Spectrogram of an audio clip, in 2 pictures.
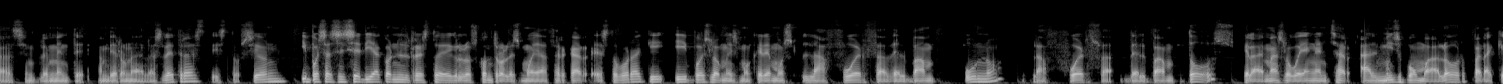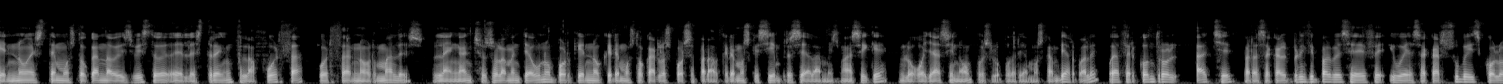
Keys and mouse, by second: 0.8 BackSpace, 3.9 shift+middle click, 5.4 click, 6.7 shift+middle click, 7.3 middle click, 8.3-9.4 drag, 10.6-11.9 drag, 15.5-16.6 drag, 18.1-20.1 drag, 28.7-30.0 drag.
